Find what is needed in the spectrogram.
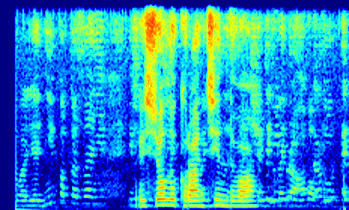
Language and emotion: Russian, neutral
